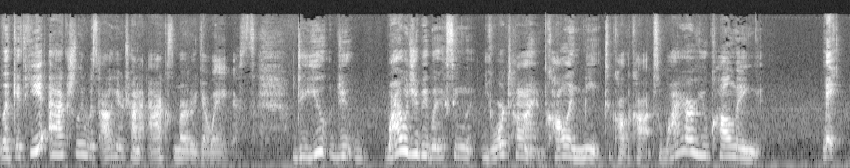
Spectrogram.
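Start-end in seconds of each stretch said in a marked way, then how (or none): none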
